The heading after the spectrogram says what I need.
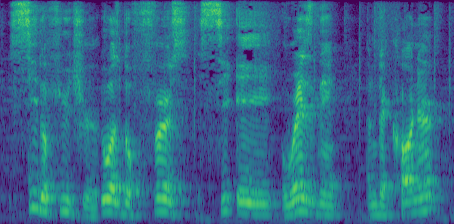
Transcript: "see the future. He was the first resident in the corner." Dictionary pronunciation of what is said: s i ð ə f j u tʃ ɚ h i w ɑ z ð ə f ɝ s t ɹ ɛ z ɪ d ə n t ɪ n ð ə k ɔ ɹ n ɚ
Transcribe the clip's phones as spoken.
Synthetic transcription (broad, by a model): s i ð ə f j u tʃ ɚ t w ɑ z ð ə f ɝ s t ɹ ɛ z ɪ d ə n t ɪ n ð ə k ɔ ɹ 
